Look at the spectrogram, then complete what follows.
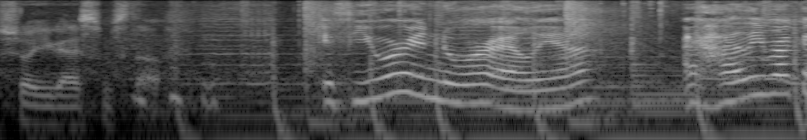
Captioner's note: chuckles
